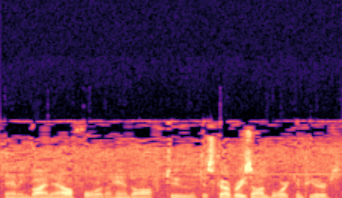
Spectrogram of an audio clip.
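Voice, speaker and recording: A man giving hushed space launch commentary in a measured, terse, matter-of-fact way. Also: sits low, steady tone. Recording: clearly noisy old broadcast audio.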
